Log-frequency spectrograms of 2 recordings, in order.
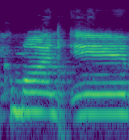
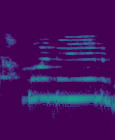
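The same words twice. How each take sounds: First: Said in a plainer voice for older kids. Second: Said in a sweet voice for a little kid.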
